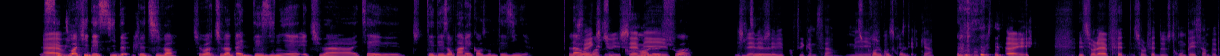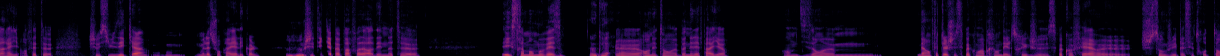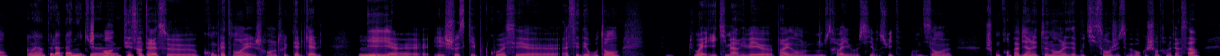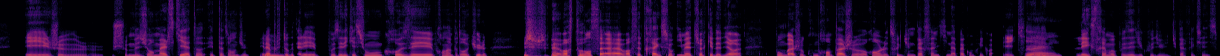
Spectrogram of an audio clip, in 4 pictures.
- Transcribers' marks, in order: chuckle; stressed: "prends"; laugh; chuckle; laughing while speaking: "je vais"; tapping
- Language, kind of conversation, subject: French, podcast, Est-ce que la peur de te tromper t’empêche souvent d’avancer ?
